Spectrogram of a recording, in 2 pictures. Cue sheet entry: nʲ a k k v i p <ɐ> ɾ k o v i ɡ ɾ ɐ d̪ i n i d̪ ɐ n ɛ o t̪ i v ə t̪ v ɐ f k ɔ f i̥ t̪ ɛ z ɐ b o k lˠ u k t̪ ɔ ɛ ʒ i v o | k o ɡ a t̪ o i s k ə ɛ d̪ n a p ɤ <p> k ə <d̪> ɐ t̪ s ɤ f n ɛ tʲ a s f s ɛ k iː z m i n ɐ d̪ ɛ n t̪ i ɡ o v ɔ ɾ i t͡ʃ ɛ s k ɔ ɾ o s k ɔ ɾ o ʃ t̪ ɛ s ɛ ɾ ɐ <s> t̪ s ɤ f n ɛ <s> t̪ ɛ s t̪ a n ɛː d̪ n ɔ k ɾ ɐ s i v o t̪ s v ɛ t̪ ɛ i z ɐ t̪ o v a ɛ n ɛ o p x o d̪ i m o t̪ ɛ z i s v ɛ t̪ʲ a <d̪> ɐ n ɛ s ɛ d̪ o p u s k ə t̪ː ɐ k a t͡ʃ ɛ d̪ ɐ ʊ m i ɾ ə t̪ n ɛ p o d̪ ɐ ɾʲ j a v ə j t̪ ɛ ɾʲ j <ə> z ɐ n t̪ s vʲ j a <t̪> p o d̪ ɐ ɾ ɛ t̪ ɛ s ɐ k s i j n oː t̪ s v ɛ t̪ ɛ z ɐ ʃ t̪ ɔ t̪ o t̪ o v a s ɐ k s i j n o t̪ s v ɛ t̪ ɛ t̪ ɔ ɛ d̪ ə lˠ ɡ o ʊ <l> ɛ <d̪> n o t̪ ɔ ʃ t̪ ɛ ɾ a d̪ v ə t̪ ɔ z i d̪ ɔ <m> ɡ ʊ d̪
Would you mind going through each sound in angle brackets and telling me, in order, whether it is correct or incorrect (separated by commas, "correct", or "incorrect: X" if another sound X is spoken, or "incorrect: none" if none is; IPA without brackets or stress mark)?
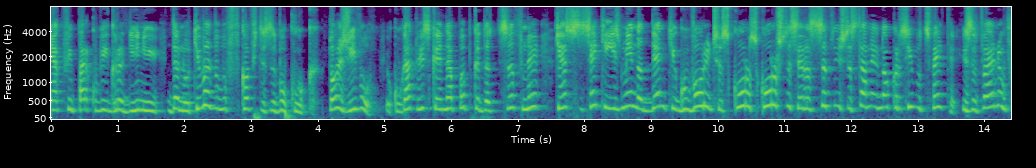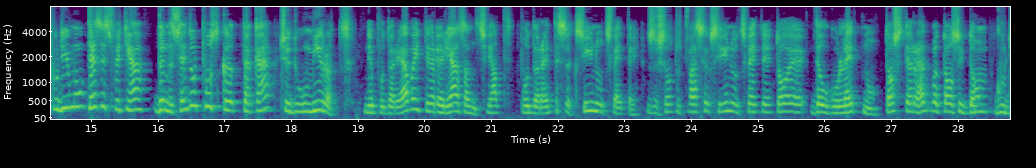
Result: incorrect: a, correct, correct, correct, incorrect: ʃ, correct, incorrect: a, correct, correct, incorrect: t̪, correct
